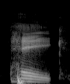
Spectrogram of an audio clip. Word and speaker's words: Haig: Midnight Library by Matt Haig. It's got to be Haig, right? Yes. I don't see any other way that would be pronounced.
